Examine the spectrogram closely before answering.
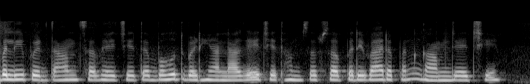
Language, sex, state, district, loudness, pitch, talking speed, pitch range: Maithili, female, Bihar, Purnia, -18 LUFS, 210 Hz, 190 wpm, 195-215 Hz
